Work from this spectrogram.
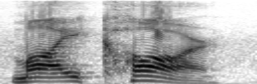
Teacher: vowel ya to the stop sound or stop consonant C so the C Sound in the linked words my car has a lot of puff of air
